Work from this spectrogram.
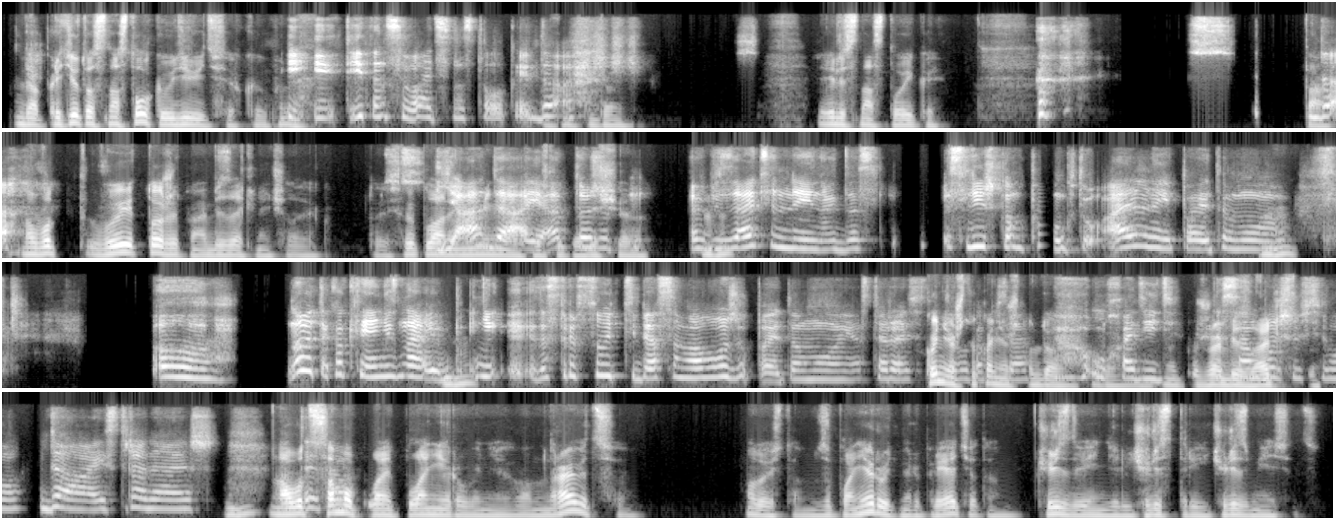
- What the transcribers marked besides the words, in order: chuckle; other background noise; tapping; chuckle; drawn out: "Ах"; chuckle; other noise
- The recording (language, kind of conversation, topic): Russian, unstructured, Как ты обычно договариваешься с другими о совместных занятиях?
